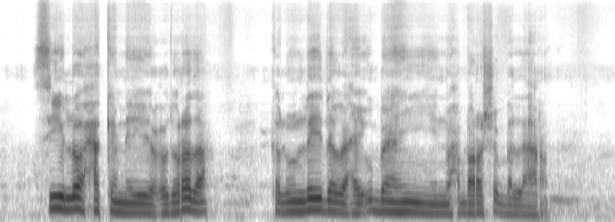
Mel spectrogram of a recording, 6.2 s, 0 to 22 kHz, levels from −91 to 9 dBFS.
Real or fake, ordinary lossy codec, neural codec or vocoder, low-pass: fake; none; codec, 44.1 kHz, 7.8 kbps, Pupu-Codec; none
